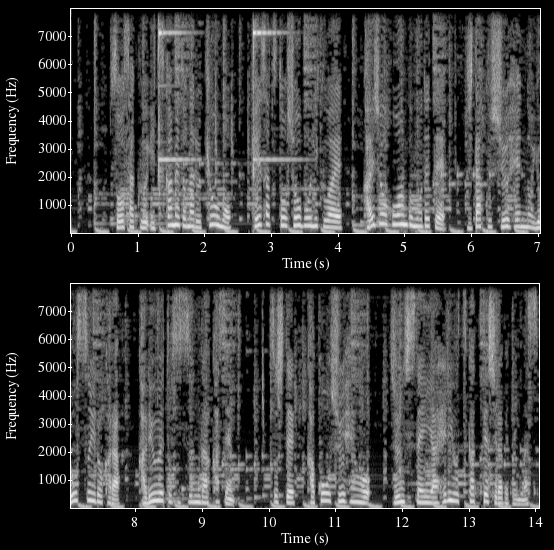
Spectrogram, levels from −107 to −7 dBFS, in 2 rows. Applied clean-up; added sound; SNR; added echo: classical method spectral subtraction.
